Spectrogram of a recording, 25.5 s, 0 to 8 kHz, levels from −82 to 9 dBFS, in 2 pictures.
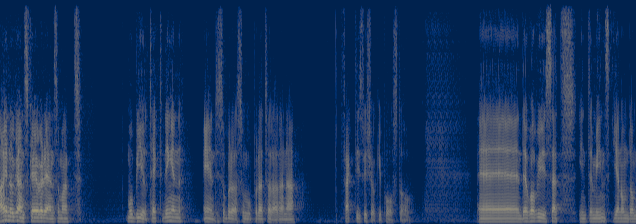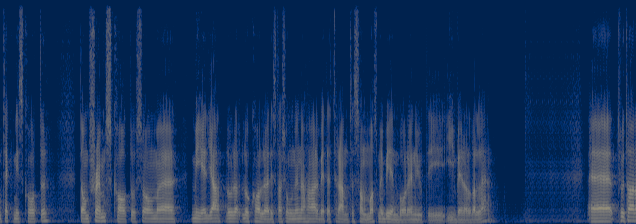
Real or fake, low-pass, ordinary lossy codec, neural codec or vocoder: fake; none; none; codec, 16 kHz, 0.4 kbps, LongCat-Audio-Codec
